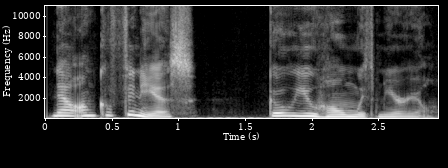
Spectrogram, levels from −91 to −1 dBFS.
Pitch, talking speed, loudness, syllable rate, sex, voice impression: 215 Hz, 165 wpm, -14 LUFS, 4.7 syllables/s, female, feminine, adult-like, tensed, powerful, slightly hard, clear, fluent, intellectual, calm, slightly reassuring, elegant, slightly strict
